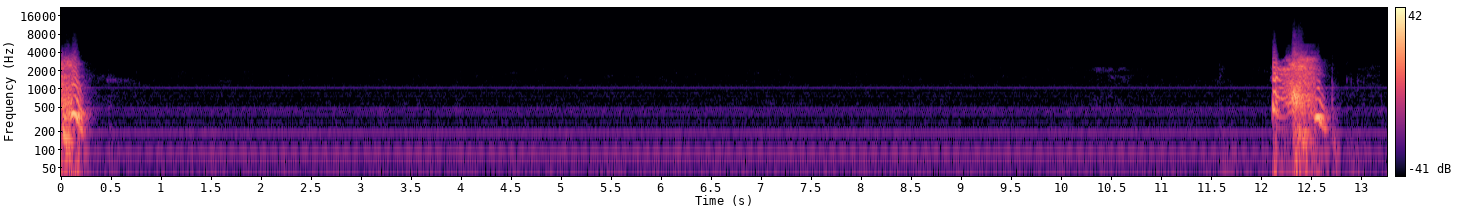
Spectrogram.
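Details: Person with flu: two sharp, explosive sneezes, one at the start and one near the end, with a steady mains hum between them; sneezing.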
